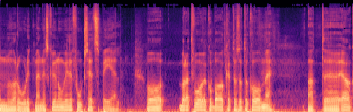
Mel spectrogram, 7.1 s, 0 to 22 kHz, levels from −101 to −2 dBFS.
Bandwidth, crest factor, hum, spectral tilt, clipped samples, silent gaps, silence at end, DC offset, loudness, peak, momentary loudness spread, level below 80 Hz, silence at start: 18 kHz; 12 dB; none; -6 dB/octave; under 0.1%; none; 0 s; under 0.1%; -14 LUFS; 0 dBFS; 7 LU; -22 dBFS; 0 s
